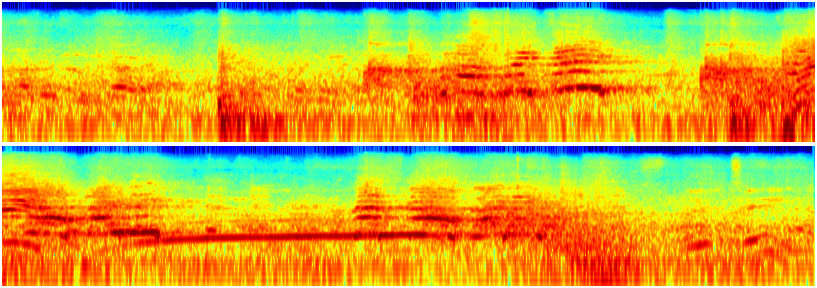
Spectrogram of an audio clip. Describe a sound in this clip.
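Bowling pins crash and clatter.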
